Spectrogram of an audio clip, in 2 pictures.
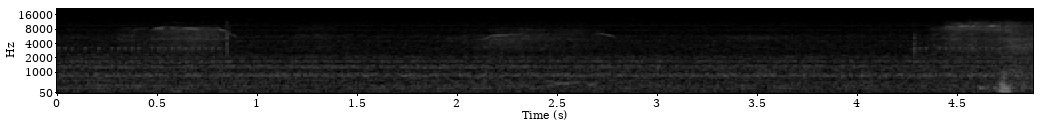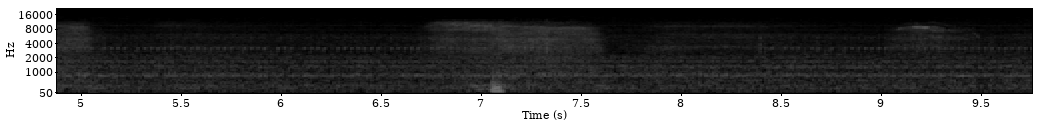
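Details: Quiet snoring from a cat asleep and dreaming: gentle breathy hisses, two of them stronger with a short nasal snort at the end, spaced about two seconds apart, with a low steady hum behind.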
